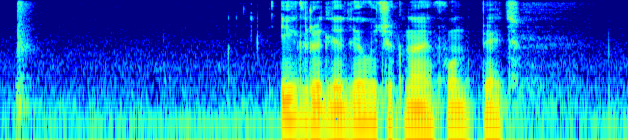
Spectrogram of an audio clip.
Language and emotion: Russian, neutral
